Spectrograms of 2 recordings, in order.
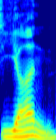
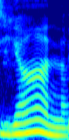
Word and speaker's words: Yeun: You guys keep pronouncing my last name wrong. You Yes. motherfuckers. Yes. Have we? Have you too? It's Brian. yeah. It's Yun. It's Yeun.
